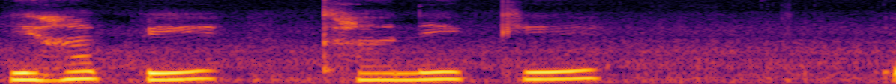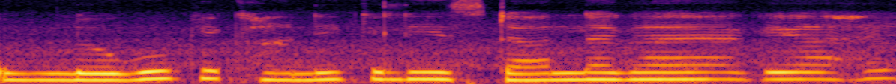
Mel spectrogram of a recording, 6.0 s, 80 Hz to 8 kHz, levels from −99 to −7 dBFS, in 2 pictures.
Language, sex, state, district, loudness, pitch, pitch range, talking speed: Hindi, female, Uttar Pradesh, Varanasi, -19 LUFS, 250 Hz, 235-255 Hz, 130 wpm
